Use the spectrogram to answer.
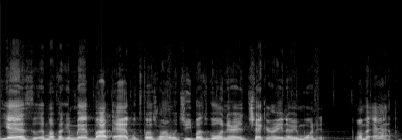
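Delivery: high, exasperated rant at his wife; exaggerated angry rant; mock outrage. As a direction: chew her out for the missed check-in. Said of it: "I'm like".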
